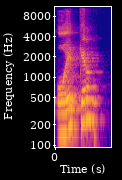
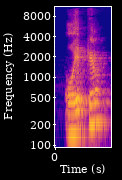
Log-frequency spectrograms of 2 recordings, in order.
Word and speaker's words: Oetker: que es Oetker, pues se escribe con K, Oetker, ajá, Oetker, este,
